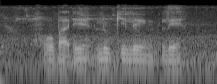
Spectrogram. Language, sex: Southern Sotho, male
